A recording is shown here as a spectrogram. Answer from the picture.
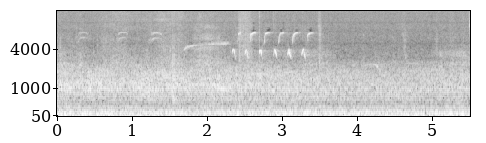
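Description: Songbirds chirping, with short high chirps and a quick run of about six around the middle, over a steady low background rumble.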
